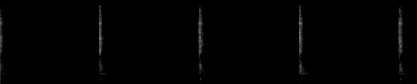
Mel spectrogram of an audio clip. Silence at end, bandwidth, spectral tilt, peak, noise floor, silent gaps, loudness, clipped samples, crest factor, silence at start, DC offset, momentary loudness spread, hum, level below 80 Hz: 0.15 s; 16 kHz; 5 dB/octave; -14 dBFS; under -90 dBFS; none; -41 LUFS; under 0.1%; 34 dB; 0 s; under 0.1%; 6 LU; none; under -90 dBFS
